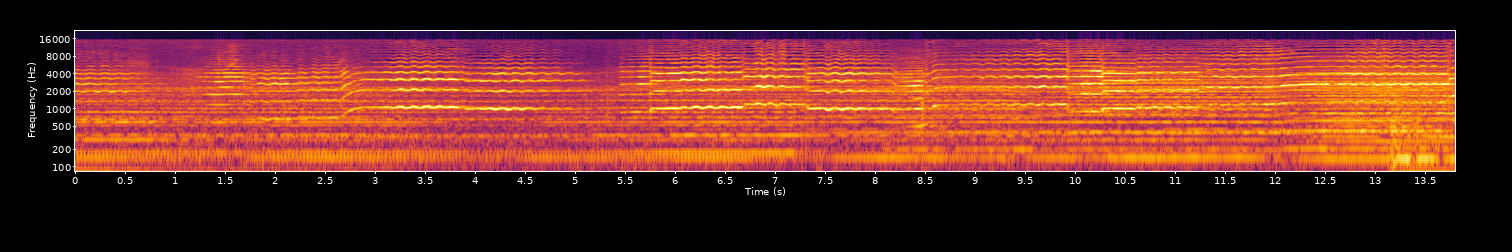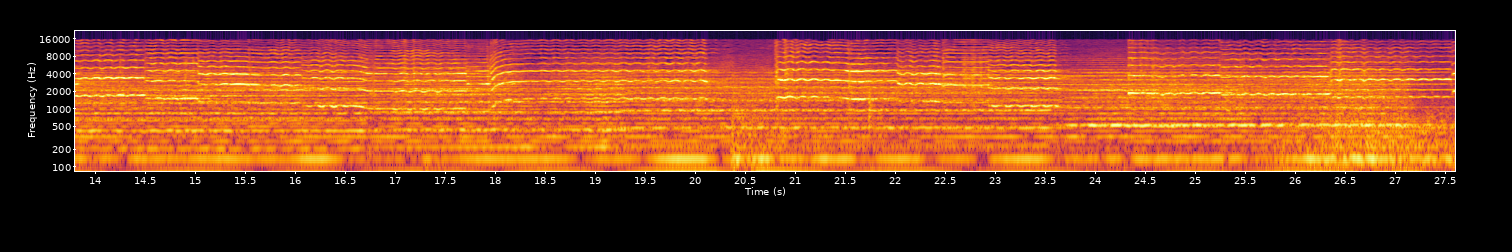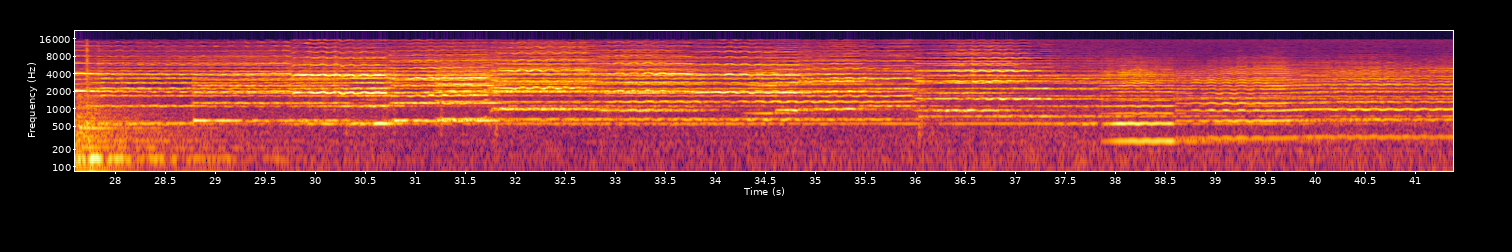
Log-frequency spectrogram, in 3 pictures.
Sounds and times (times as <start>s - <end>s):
Violin, fiddle: 0.0s - 41.3s.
